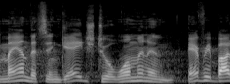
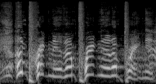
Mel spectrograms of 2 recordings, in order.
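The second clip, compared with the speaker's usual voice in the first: put-on giddy teenage girl voice, higher and louder; 4 dB louder than usual. Acting out Mary telling Joseph her news: imitating giddy Mary. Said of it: "this is a giddy little sixteen, seventeen-year-old girl".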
